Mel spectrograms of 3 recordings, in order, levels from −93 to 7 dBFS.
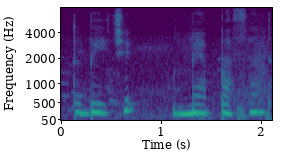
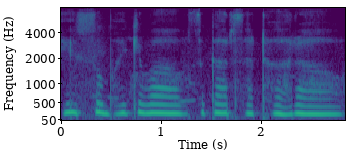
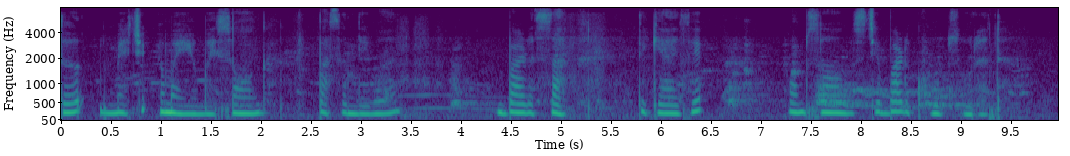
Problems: background sounds at intervals, low volume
